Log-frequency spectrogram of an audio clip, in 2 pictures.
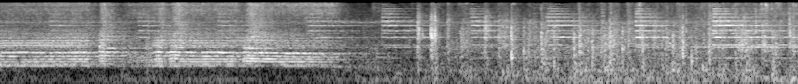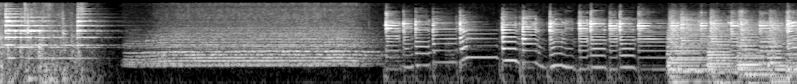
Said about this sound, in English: I hear that train a-coming.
